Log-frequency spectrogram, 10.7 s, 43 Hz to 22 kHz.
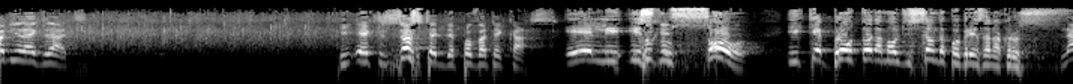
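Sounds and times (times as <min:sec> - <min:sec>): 
speech: 0:00.0 - 0:00.8, 0:03.4 - 0:10.7
crowd applauding: 0:00.0 - 0:05.2.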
